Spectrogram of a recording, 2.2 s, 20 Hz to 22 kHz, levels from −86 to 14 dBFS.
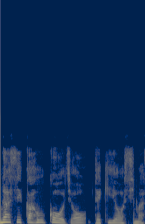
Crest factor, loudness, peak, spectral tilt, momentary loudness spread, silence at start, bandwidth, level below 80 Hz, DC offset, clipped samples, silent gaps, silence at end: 16 dB; -32 LUFS; -14 dBFS; -6 dB/octave; 7 LU; 0 s; 8 kHz; -68 dBFS; under 0.1%; under 0.1%; none; 0 s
